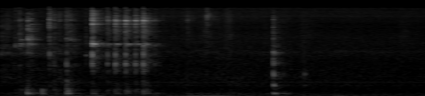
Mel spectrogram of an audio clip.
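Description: Paintbrush being swished and tapped against the inside of a glass water jar while it is rinsed: a quick run of light clinks with a faint glassy ring for about a second and a half, then one more tap.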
